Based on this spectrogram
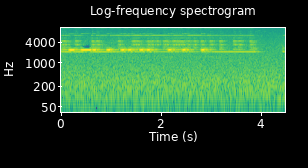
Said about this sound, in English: If you lived here for a long time, can you step away from that machine? So it stops making that little alarm sound.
